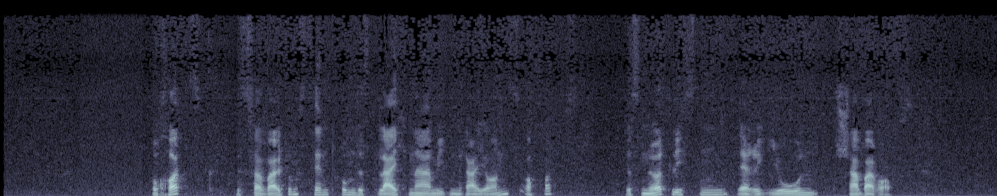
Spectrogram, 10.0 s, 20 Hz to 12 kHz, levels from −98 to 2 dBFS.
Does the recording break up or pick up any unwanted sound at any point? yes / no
no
